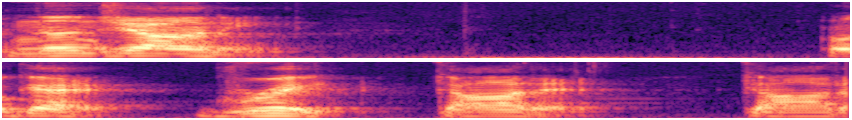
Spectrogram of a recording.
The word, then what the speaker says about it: Nanjiani: um what's up how do I say your last name because I'm going to introduce you in in like 20 minutes it was like nanjani okay great got it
